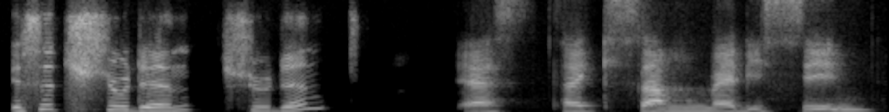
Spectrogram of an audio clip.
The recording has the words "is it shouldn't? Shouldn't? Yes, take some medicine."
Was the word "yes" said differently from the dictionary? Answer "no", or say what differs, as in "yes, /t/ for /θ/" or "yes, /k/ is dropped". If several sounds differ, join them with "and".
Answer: no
